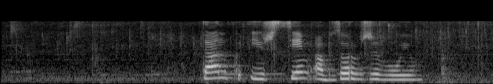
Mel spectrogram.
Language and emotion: Russian, neutral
